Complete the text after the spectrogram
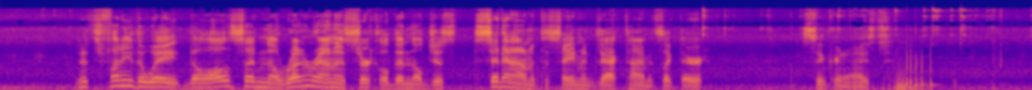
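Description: A man calls out in a high, playful voice from a short distance outdoors.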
